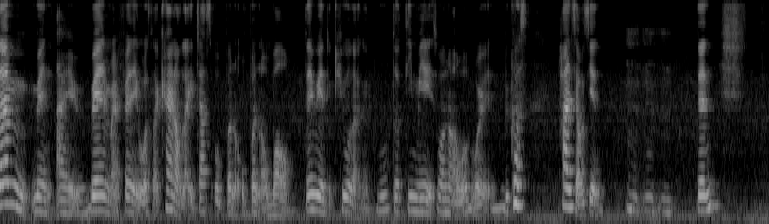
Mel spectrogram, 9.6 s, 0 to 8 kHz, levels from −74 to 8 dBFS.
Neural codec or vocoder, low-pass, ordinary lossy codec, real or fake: none; none; none; real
